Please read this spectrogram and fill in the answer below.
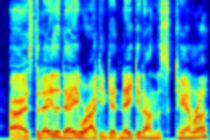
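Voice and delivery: put-on American accent. Act out what Alden asks every day when he comes in, in a put-on American accent. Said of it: "Is that your American accent".

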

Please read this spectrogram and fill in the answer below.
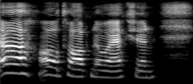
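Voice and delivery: ordinary talk, nothing marked

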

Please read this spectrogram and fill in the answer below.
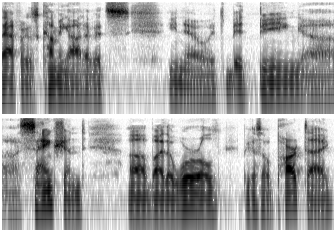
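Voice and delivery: ordinary talk, nothing marked

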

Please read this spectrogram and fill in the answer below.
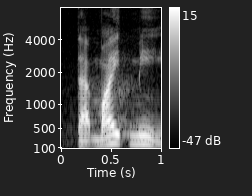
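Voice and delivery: heavy stress on might, drawn out slowly.

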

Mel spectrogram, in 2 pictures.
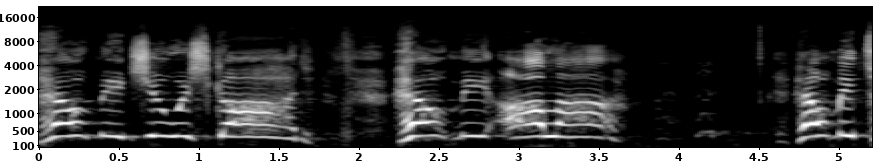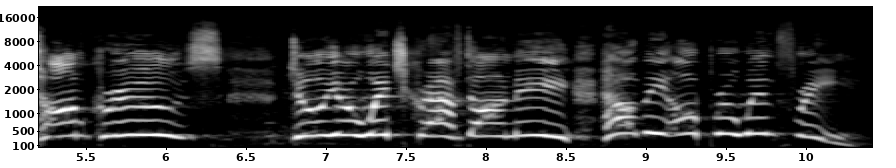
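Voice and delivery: high, drawn-out screamed cries, one after another. Retelling a film scene where Ricky Bobby screams for help: imitating Ricky Bobby screaming. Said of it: "he's screaming out".

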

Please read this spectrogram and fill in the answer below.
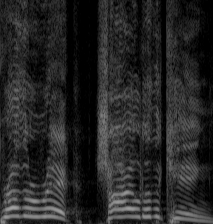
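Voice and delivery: loud, high-pitched yell at full voice. Speaker recounts a man from church calling to him in the store, retelling a loud yell. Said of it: "he yells out in the loudest voice".

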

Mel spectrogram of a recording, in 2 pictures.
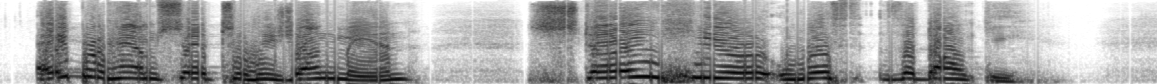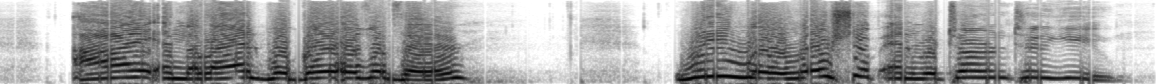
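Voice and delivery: very slow, low, deliberate reading aloud. Speaker reading verse 5 aloud, reading very slowly. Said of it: "Let me slow down and read this slowly".

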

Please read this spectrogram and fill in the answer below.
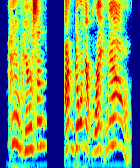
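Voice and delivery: high-pitched shout through the nose. After plunging into the pool, Penelope shouts to Pearson in her most nasal voice. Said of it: "in her most nasally voice, she shouted".

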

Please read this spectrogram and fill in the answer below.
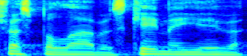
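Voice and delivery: ordinary delivery

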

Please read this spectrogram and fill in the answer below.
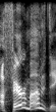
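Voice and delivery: pitch climbs on the word "diggity". Naming a level on a silly scale: upward inflection. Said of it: "I like the upward inflection".

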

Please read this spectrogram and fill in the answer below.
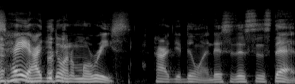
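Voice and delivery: clean-cut, polite professional work voice. Showing the difference between voices on social sites: at-work voice. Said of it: "your at work voice".

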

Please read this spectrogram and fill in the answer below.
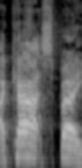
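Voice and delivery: loud, high, half-hearted blurted voice. Opening a podcast check-in with a half-assed Mick Morgan impression. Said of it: "very half-assed Mick Morgan impression".

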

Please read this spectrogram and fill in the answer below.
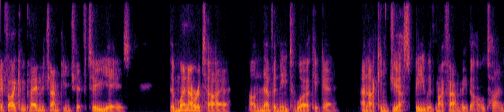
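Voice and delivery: ordinary delivery

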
